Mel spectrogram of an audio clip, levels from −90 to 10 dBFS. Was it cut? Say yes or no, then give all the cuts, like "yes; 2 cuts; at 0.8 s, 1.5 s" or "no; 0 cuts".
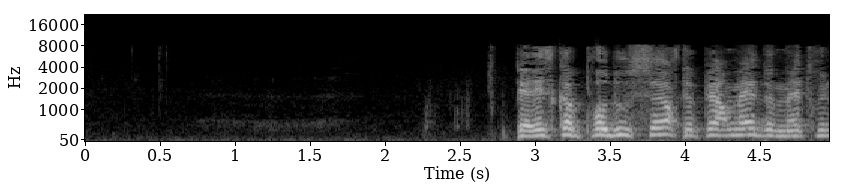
yes; 1 cut; at 3.9 s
